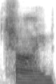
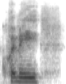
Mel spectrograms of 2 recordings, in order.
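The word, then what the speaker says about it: QIIME: the development of a piece of software called Chime. It's spelled q i ne. Um a lot of people call it quime.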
